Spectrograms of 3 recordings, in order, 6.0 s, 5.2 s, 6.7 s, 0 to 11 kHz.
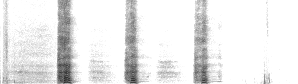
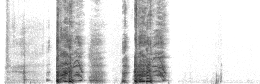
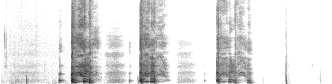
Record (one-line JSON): {"exhalation_length": "6.0 s", "exhalation_amplitude": 28901, "exhalation_signal_mean_std_ratio": 0.21, "cough_length": "5.2 s", "cough_amplitude": 32768, "cough_signal_mean_std_ratio": 0.33, "three_cough_length": "6.7 s", "three_cough_amplitude": 32768, "three_cough_signal_mean_std_ratio": 0.27, "survey_phase": "beta (2021-08-13 to 2022-03-07)", "age": "45-64", "gender": "Male", "wearing_mask": "No", "symptom_cough_any": true, "symptom_new_continuous_cough": true, "symptom_sore_throat": true, "symptom_fatigue": true, "symptom_headache": true, "symptom_change_to_sense_of_smell_or_taste": true, "symptom_onset": "4 days", "smoker_status": "Never smoked", "respiratory_condition_asthma": false, "respiratory_condition_other": true, "recruitment_source": "Test and Trace", "submission_delay": "3 days", "covid_test_result": "Positive", "covid_test_method": "RT-qPCR"}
